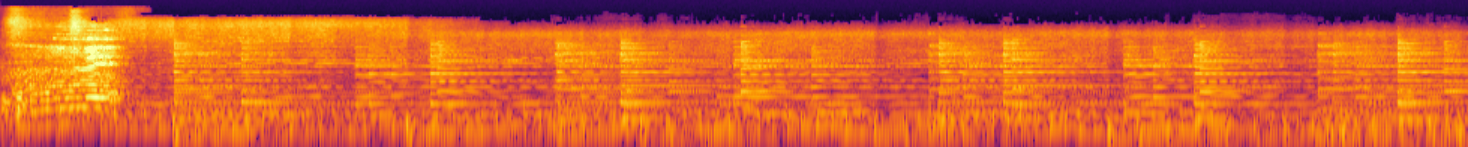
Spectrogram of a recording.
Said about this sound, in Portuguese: E unida, a família bovina entra pro curral.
